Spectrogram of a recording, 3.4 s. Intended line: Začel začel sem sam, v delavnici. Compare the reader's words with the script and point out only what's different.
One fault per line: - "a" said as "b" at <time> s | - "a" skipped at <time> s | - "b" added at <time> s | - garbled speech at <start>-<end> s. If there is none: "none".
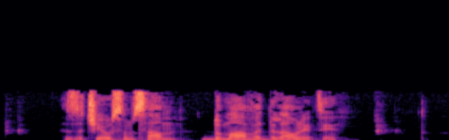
- "začel" skipped at 0.8 s
- "doma" added at 1.5 s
